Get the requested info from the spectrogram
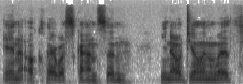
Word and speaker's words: Eau Claire: Eau Claire. – Eau Claire. – Eau Claire.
